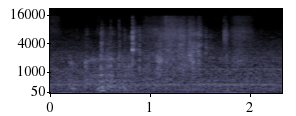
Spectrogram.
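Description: Paper handling: rustling and rubbing as a hand shifts the planner page and presses a sticker flat onto it, with a couple of light clicks about half a second in.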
